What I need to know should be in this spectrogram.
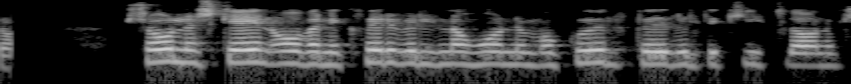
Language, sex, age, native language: Icelandic, male, 30-39, Icelandic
